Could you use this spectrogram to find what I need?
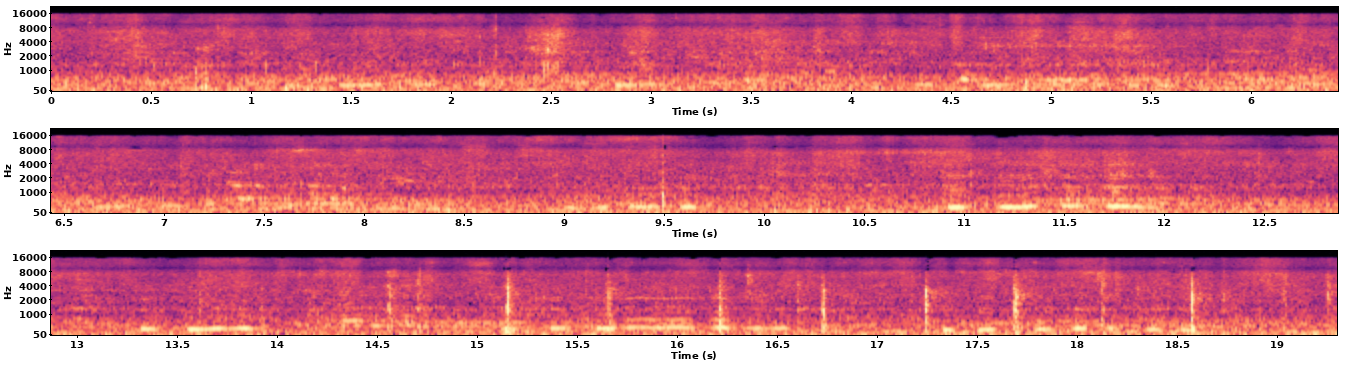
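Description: Heeled shoes click on a hard floor and then up stone stairs in a large echoing hall.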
